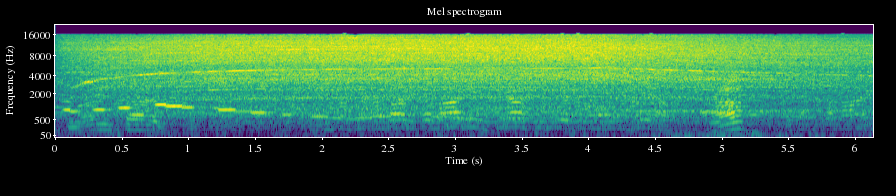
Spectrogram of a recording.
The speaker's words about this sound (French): en train de poncer le bastingage.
